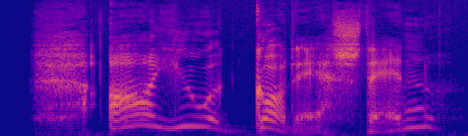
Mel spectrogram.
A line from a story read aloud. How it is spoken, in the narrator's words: said Twoflower, excitedly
